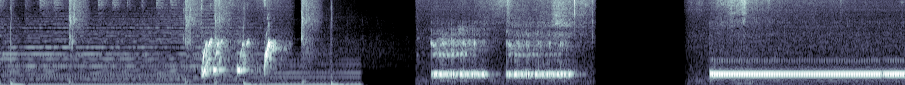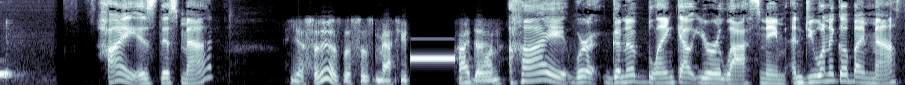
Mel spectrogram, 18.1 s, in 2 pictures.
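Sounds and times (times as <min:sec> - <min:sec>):
telephone dialing: 0:04.3 - 0:05.8, 0:07.1 - 0:09.2
speech: 0:10.3 - 0:11.2, 0:12.0 - 0:18.1.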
